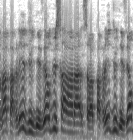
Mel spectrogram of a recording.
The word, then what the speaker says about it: Sahara: Je le prononce à l'arabe parce que je fais ce que je veux, ok? En gros, Sahara.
